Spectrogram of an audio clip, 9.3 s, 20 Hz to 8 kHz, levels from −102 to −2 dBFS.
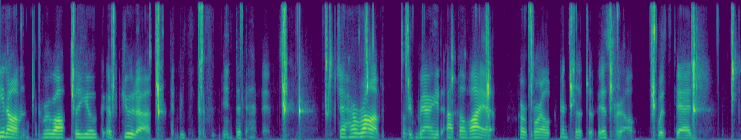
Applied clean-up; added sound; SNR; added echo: neural diffusion model UNIVERSE++.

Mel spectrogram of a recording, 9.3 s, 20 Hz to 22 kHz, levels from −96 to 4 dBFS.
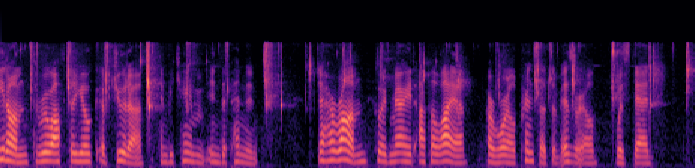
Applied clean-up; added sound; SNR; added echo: neural mask model RNNoise.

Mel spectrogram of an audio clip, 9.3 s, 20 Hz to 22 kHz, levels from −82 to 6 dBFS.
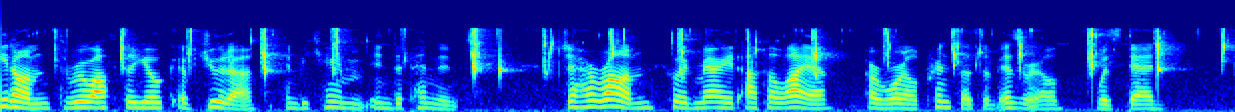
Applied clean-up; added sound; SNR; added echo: none; Drip; 4 dB; none.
